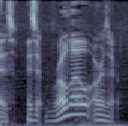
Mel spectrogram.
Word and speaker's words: Rollo: I'd say Rollo. Rollo, yeah. Not YOLO. Rollo. Like the Rollos, like the candy. I was just thinking of the candy. I was like, but that's not how it's spelled. It's ROLO for Rollo. Yeah. And this is ROLLO.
